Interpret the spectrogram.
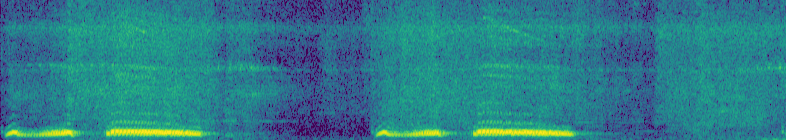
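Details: Spotted dove (tekukur) coo phrases used to provoke rival doves into calling: two repeated pairs of a brief wobbling note and a longer level coo, separated by a short silence, with faint background hiss.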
